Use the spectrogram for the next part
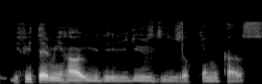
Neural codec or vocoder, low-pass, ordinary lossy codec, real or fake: codec, 16 kHz, 4 kbps, X-Codec, WavLM features, trained on Multilingual LibriSpeech; none; none; fake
